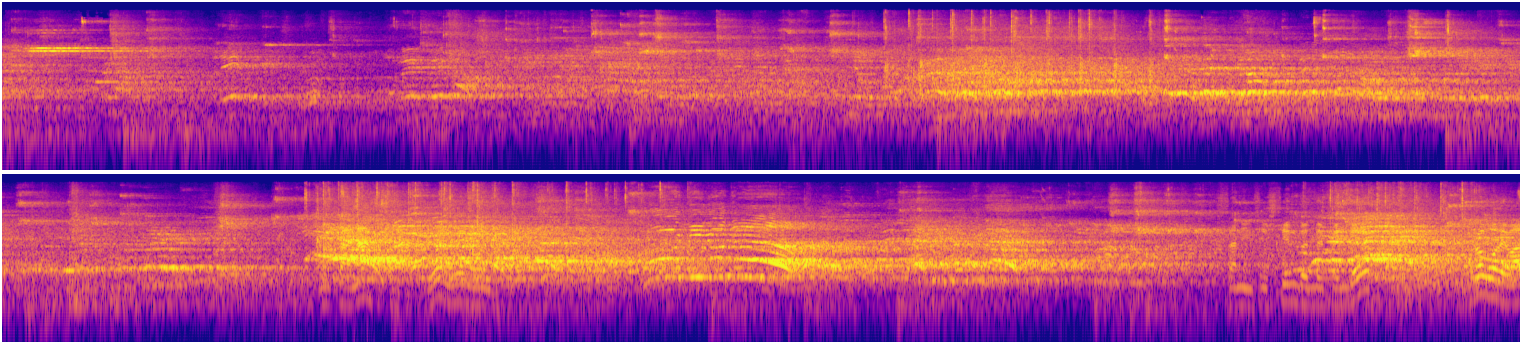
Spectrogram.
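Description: Basketball game in an echoing sports hall: the ball bouncing on the court among players' and spectators' voices calling out, the voices growing louder about a third of the way in and again just past the middle.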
